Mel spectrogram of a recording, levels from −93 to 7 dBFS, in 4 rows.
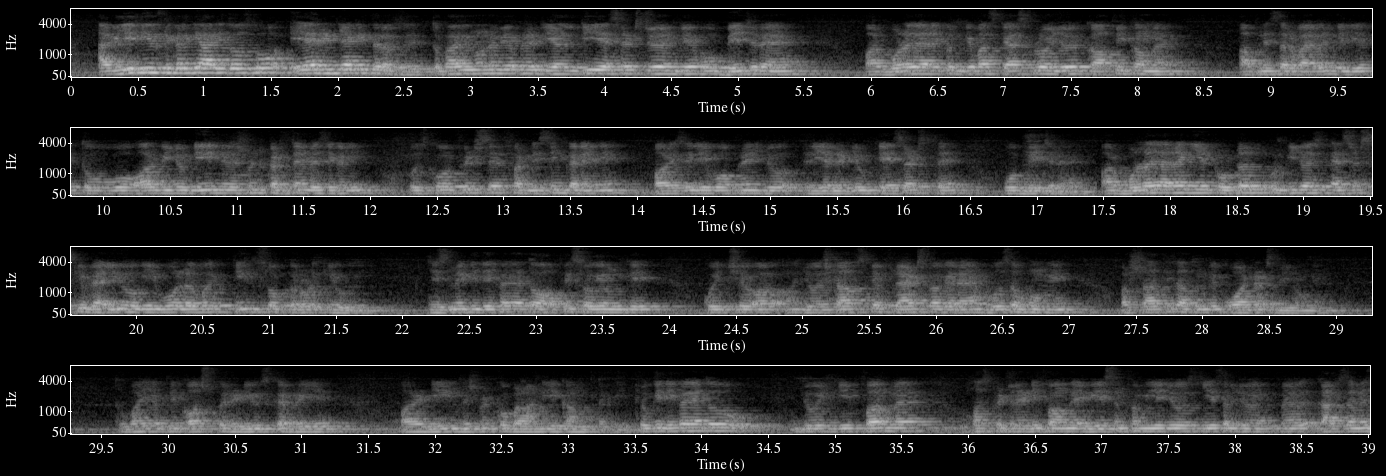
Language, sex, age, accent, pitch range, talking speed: Hindi, male, 20-39, native, 120-145 Hz, 245 wpm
